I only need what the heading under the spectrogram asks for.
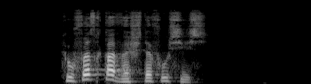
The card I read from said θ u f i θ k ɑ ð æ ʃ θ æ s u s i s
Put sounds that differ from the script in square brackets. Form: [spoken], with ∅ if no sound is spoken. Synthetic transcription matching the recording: θ u f [æ] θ [q] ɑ [v] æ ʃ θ æ [f] u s i s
